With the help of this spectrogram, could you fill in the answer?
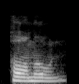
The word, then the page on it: hormone: Indian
